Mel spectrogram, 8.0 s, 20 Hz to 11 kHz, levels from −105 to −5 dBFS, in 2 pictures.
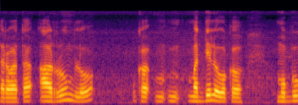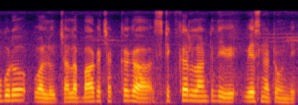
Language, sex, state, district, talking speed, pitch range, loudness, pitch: Telugu, male, Andhra Pradesh, Chittoor, 135 wpm, 130-155 Hz, -19 LUFS, 140 Hz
